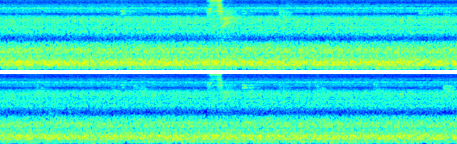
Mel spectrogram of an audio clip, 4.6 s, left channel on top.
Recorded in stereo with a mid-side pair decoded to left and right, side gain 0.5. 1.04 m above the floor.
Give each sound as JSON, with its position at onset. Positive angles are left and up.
{"t": 0.0, "sound": "a machine running", "azimuth_deg": 20}
{"t": 2.1, "sound": "whispering", "azimuth_deg": 55}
